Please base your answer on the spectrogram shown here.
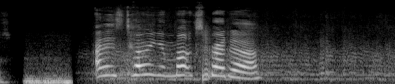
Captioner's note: flies buzzing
